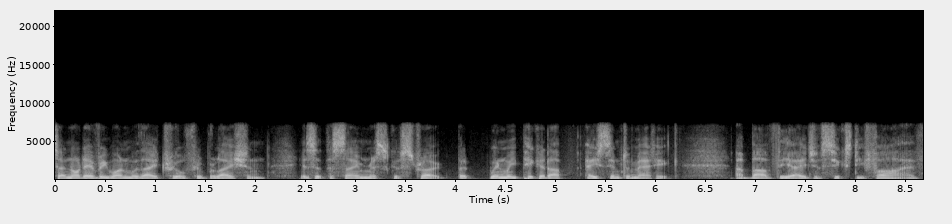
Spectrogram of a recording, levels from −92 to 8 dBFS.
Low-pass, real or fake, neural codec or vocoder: 7.2 kHz; real; none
